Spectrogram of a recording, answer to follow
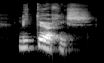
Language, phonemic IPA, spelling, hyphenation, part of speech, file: Dutch, /ˌliˈtʏr.ɣis/, liturgisch, li‧tur‧gisch, adjective, Nl-liturgisch.ogg
- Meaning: liturgical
